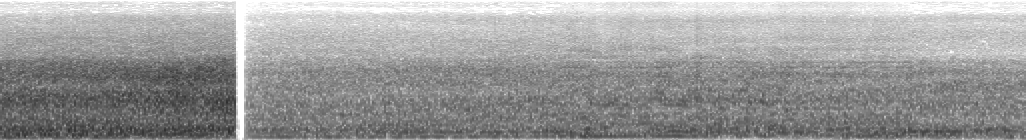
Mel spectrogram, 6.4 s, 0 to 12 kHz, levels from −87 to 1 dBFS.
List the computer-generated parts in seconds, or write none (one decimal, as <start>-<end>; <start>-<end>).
3.5-5.7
